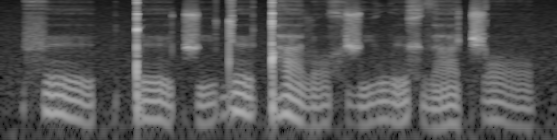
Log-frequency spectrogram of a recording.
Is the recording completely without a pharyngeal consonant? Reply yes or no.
yes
